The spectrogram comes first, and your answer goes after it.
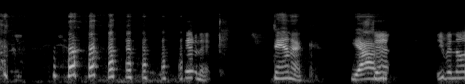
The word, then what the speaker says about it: Staniec: Staniec. Staniec. Yeah. Staniec. Even though it's Staniec.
